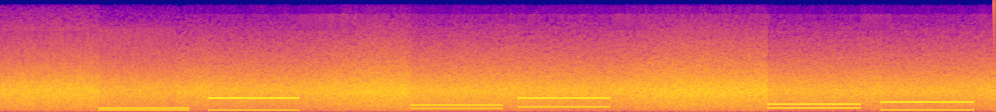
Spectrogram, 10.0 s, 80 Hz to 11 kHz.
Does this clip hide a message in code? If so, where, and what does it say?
Yes: aircraft SELCAL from 1.0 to 9.8 s, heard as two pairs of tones, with radio static. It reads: BF-AS EK-HS FL-BP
